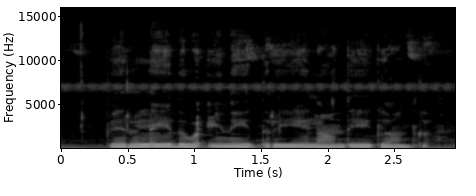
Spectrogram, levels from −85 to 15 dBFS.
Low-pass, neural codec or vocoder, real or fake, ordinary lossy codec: 14.4 kHz; none; real; none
